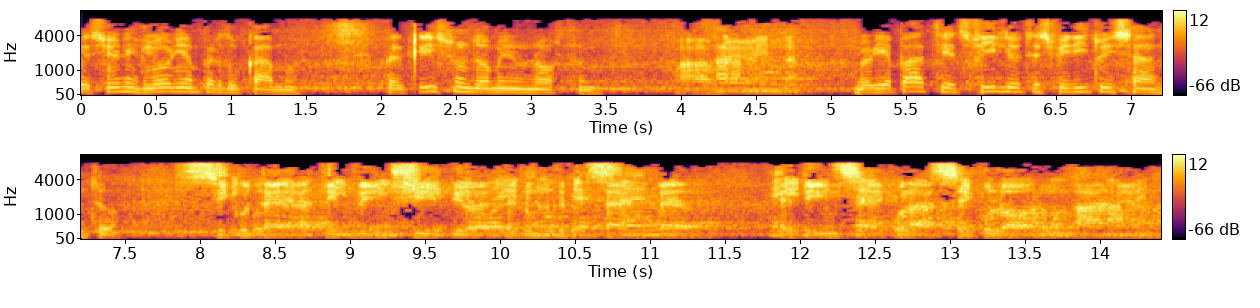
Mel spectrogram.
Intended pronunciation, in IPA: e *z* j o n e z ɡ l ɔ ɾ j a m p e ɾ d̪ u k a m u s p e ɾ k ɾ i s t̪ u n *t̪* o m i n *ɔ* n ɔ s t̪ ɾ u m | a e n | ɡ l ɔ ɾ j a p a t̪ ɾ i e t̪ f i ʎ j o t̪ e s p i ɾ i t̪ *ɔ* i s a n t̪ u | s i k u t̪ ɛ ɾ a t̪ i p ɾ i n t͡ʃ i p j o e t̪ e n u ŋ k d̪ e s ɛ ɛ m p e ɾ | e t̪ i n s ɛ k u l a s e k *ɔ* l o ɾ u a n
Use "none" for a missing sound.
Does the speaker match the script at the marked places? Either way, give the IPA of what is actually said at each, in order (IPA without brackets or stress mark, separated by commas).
s, d̪, u, u, u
